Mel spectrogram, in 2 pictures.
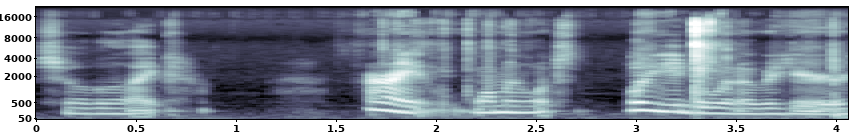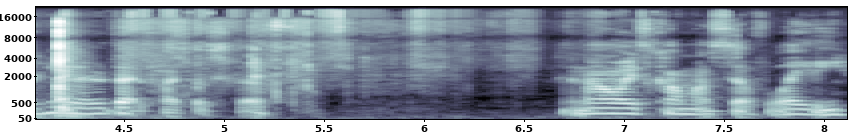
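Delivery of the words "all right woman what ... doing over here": breezy, put-on English accent. Speaker quoting a woman she enjoys watching, imitating an English accent. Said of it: "I'll catch myself talking in an English accent".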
